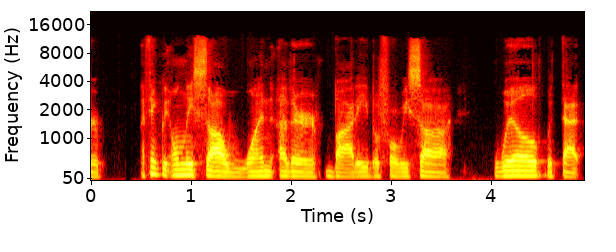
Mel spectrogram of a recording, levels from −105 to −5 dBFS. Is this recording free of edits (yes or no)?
yes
